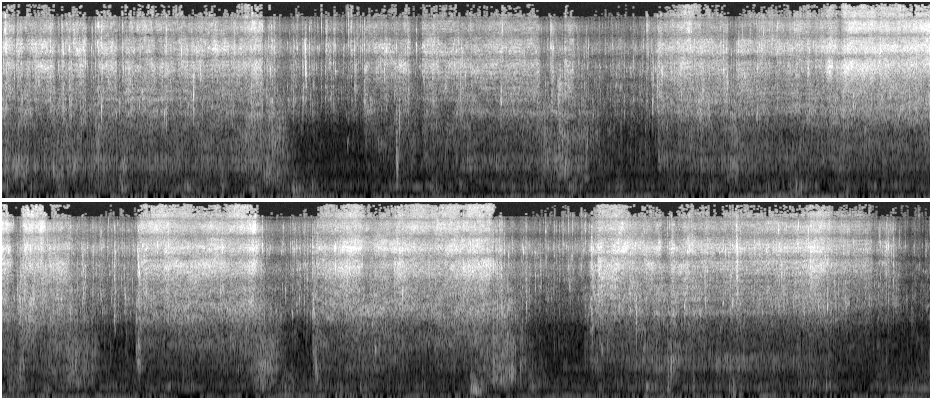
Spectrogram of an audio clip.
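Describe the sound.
Hot water runs from a shower head during a hair wash, a steady, full hiss with brief surges and splashes as the flow is moved about. No one speaks.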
